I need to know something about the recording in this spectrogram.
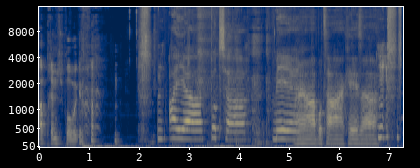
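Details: Person with Tourette syndrome in a German-language Tourette highlights excerpt; apparent vocal tics (Tourette syndrome).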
